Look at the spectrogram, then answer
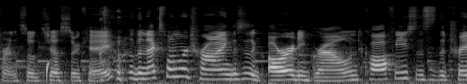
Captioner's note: laughs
